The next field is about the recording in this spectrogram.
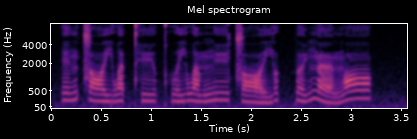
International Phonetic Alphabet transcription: ɪ˨˥ ŋ t͡s ɔː˨ j w ɐ˧ t̚ t̪ʰ yː˨ kʷʰ e˨˧ j w ɐ˨˧ m ŋ yː˧ t͡s ɔː˨˩ j ʊ˥ k̚ p ɵ˨˥ ɥ ŋ œː˨˩ ŋ ɔː˥ k̚

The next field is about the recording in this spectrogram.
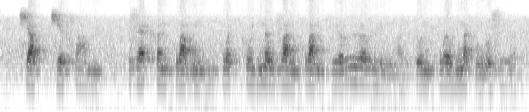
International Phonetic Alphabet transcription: t͡ɕ a˨˩ k̚ t͡ɕ e˨˦ f a̤˨˩ m | z ɛ˨˦ h ə˧˩ n h w a̰˧˨ m ŋ ə̤˨˩ n h w ə˦˥ t̚ x u˨˦ j n ə˨˦ w v a˨˦ n h w a̰˧˨ n x i˨˦ ə̯ ɣ ɨ˧ ə̯ ɣ i˧˩ ŋ a̤˨˩ j ɗ u˧ n h w ə˨˦ w n a˨˩ k̚ ŋ ṵ˧˥ z ɨ̤˨˩ ə̯

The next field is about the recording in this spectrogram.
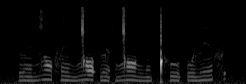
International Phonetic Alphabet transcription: l ẽ n z ɔ̃ f ẽ ŋ͡ǀ ɔ ʔ lʲ ɔ̃ ʔ ŋ͡ǀ ɔ̃ ŋ ẽ ǃʰ u ʔ u lʲ ẽ f

